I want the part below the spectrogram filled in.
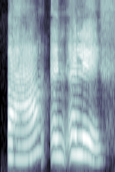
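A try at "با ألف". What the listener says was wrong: बा अलिफ। एंड नहीं लगाना, बोलना है बा अलिफ, क्या बोलना है?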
